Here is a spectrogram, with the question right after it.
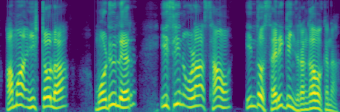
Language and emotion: Santali, angry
